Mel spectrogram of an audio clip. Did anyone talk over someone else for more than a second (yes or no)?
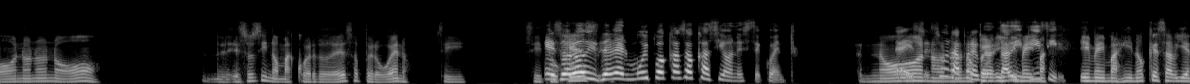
yes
